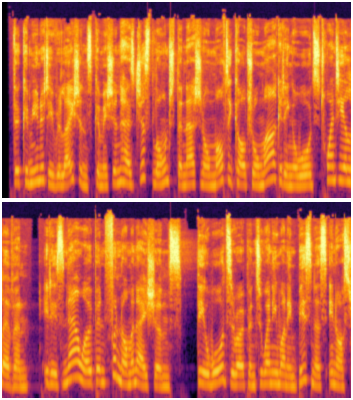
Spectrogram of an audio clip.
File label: female talent corporate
